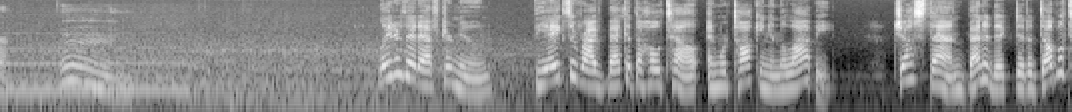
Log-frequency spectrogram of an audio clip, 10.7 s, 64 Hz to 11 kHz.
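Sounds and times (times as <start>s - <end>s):
bus engine rumble: 0.0s - 5.8s
bus road noise: 0.0s - 5.8s
low hum: 0.0s - 5.9s
speech: 0.6s - 1.2s, 3.8s - 8.4s, 9.0s - 10.7s.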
